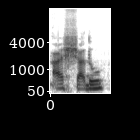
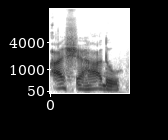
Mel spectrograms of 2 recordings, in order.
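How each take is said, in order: First: The 'ha' sound is left out entirely. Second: The 'ha' sound is present and short. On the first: The speaker calls it wrong. "हा को बिल्कुल हज़फ कर देते हैं" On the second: The speaker calls it right. "दुरुस्त लफ्ज़ होगा"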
